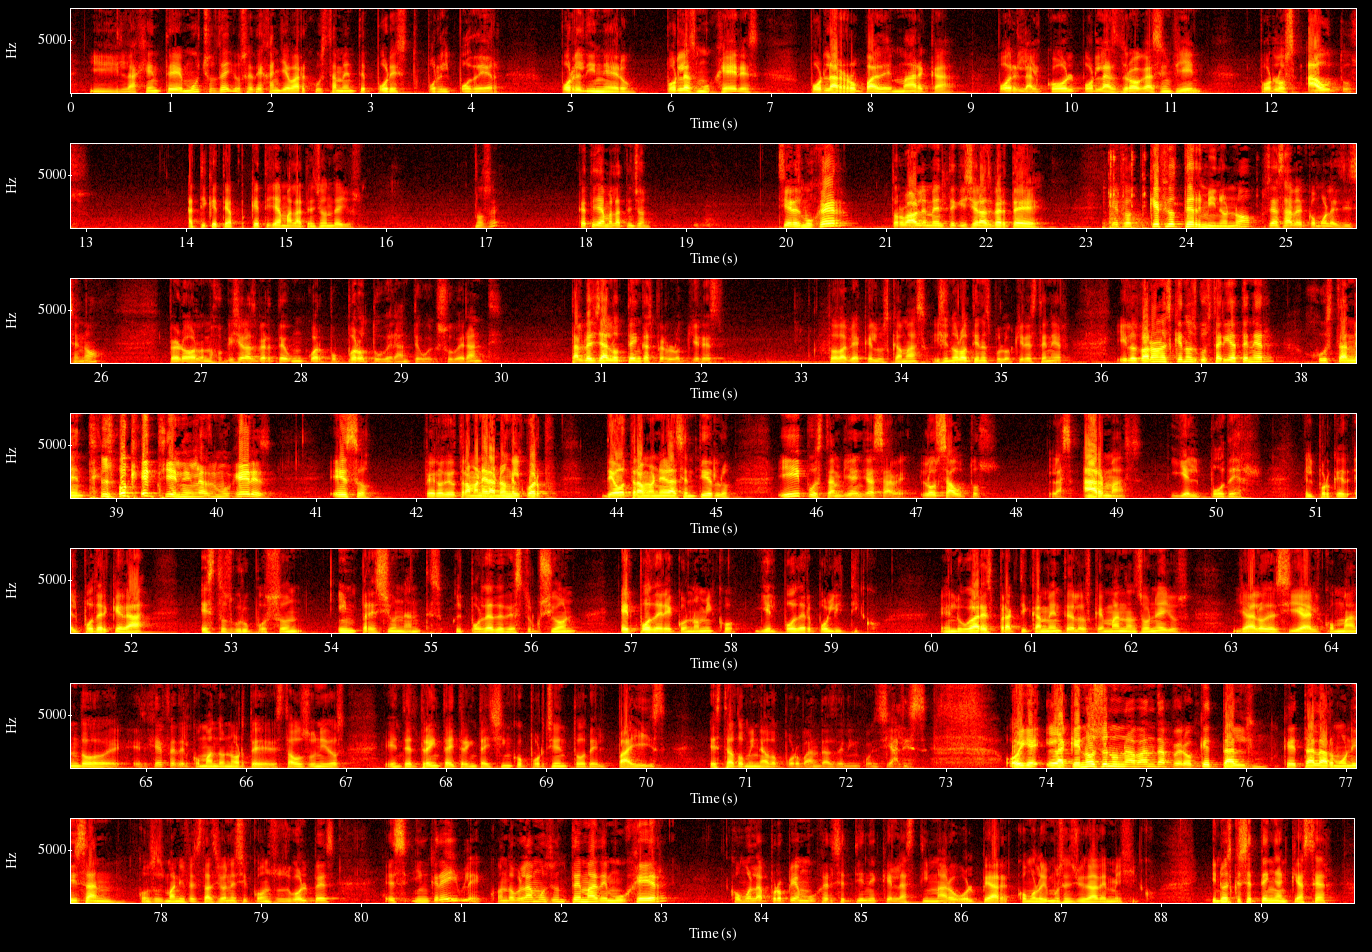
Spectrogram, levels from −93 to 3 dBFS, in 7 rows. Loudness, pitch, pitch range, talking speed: -20 LUFS, 120 Hz, 110-145 Hz, 165 wpm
